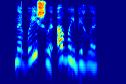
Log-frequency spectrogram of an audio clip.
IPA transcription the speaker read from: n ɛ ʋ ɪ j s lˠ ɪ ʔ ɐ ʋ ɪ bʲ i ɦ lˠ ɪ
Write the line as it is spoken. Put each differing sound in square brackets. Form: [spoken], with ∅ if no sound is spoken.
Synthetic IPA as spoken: n ɛ ʋ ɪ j [ʃ] lˠ ɪ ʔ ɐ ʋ ɪ bʲ i ɦ lˠ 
